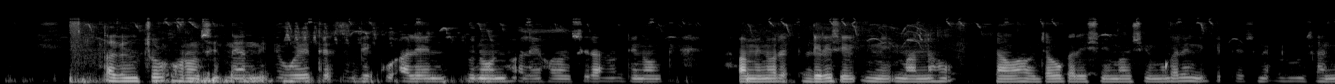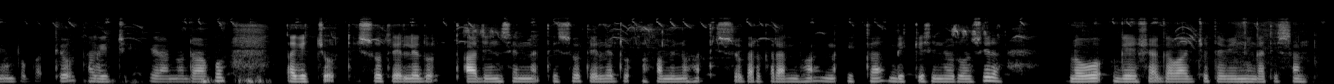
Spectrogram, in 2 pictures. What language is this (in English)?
Sidamo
